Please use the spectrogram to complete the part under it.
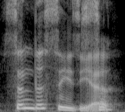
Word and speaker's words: synesthesia: Well, so pronounce that word for me again, synesthesia. – Synesthesia. I was saying for ages, I wrote a whole article about it and I kept saying in the meeting synesthesia.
